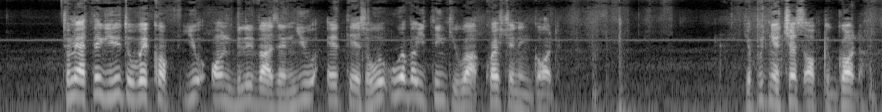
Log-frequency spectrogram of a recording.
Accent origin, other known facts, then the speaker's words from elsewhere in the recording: Sierra Leone; English is a second language; now in Randolph, United States; I'm from Sierra Leone, but now I'm in Randolph, Massachusetts.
